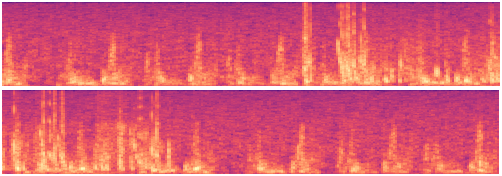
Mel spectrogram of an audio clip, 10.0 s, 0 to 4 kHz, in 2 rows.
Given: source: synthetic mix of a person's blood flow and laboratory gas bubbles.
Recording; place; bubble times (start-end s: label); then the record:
Doppler ultrasound of blood flow; precordium
2.97-3.12 s: bubbles
3.31-4.26 s: bubbles
4.30-4.39 s: bubbles
4.42-4.50 s: bubbles
4.67-5.62 s: bubbles
5.87-6.68 s: bubbles
9.70-9.79 s: bubbles
9.94-9.96 s: bubbles
From the record:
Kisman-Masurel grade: 332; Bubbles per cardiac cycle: rolling drumbeat, 9 or more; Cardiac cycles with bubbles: 50 to 99%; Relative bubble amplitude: moderate (0.250 to 0.450); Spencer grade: 3 (all of the cardiac periods contain showers or single bubble signals, but not dominating or overriding the cardiac motion signals); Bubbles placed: only in the low amplitude regions of the cardiac cycle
